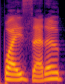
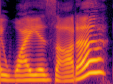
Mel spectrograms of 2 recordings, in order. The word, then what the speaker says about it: Wayzata: Like, the original 90210, the Walshes came from Wayzata, Minnesota, which it's pronounced Wayzata, but in the show they say Wayazata. Because that's how it's spelled.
